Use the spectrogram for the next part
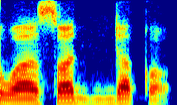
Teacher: Ini sod ditekan ke dal karena dal bertasydid.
